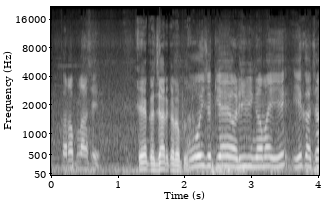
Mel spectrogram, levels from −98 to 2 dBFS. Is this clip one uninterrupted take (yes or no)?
yes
